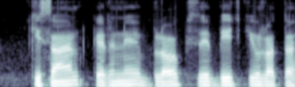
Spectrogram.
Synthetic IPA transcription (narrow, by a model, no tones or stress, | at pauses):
kɪsaːnkəɾneblɔːksebeːt͡ʃkjõlaːt̪aɦɛ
